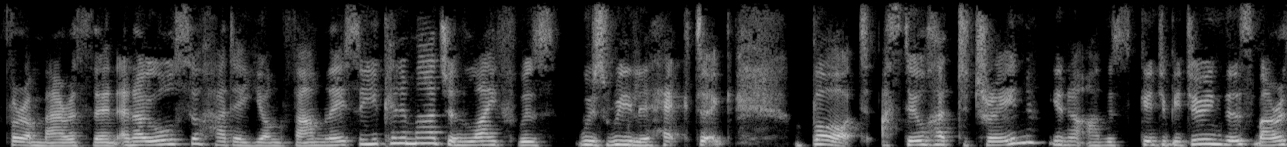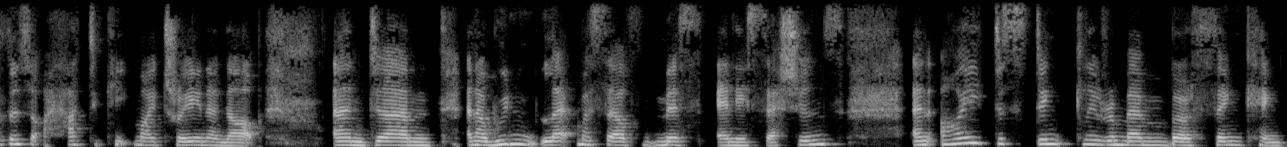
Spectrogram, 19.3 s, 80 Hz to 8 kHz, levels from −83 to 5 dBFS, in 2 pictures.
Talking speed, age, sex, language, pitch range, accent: 180 wpm, 40-59, female, English, 175-215 Hz, British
